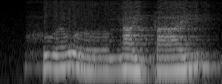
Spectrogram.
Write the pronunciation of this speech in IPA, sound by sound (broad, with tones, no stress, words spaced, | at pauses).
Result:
hu˩˧ə̯ ʋɤː˩ ŋa˧˩jpa˧˥j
